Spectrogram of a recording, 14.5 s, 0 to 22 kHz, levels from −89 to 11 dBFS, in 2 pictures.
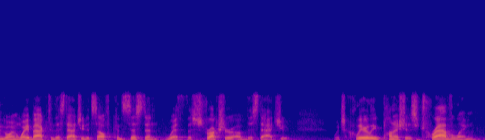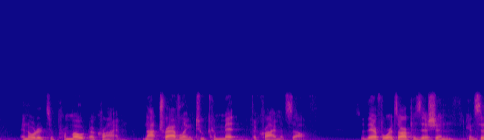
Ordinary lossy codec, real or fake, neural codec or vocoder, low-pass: Opus, 32 kbps; real; none; 7.2 kHz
